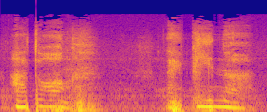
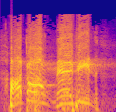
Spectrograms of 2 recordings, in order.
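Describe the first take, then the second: First: The voice sounds sorrowful and tender. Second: The voice sounds harsh and scolding. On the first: The caller misses the one being called. The speaker calls it right. "是一个很悲哀，一个很伤心，一个很有情的一个呼唤" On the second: The caller is scolding someone for doing wrong. The speaker calls it wrong. "有些人觉得神的语气是"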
